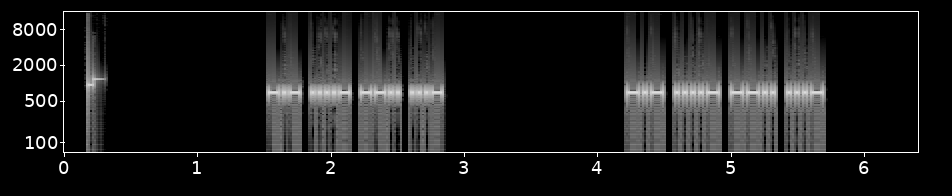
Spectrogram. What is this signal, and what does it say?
Morse code, heard as a keyed tone, about 38 wpm, 700 Hz. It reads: K4ZV K4ZV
